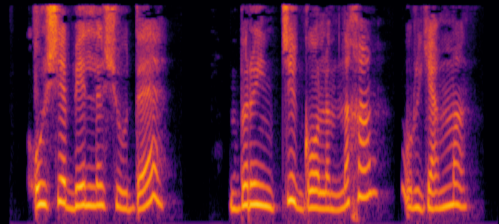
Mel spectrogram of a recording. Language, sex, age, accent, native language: Uzbek, female, 12-17, Namangan, Uzbek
